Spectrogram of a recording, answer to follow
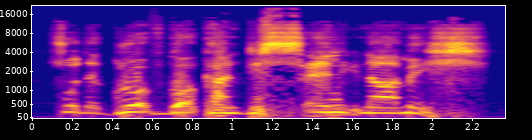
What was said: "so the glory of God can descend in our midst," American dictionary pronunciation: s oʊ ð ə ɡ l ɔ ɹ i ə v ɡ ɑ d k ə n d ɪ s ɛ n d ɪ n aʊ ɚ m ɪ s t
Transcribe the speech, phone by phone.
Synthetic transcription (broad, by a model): s oʊ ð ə ɡ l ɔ i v ɡ ɑ d k ə n d ɪ s ɛ n d ɪ n aʊ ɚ m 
